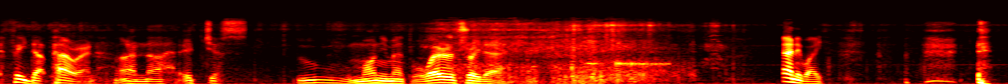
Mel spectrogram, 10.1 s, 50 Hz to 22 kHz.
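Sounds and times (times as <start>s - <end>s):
tyres rushing over grass: 0.0s - 7.1s
faint electric motor whine: 0.0s - 10.0s.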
